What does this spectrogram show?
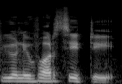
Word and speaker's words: university: europeum so question number six dot dot dot University starting letter is new so it is also called Vel letter but pronounces is University U is hide University so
